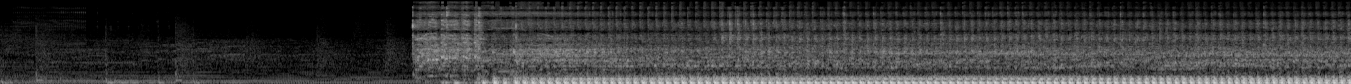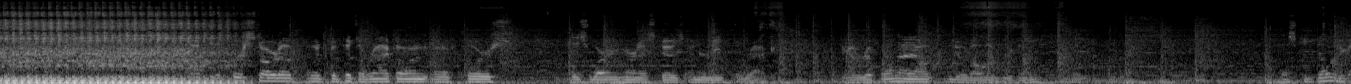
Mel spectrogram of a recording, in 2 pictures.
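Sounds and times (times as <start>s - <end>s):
engine cranking: 4.1s - 16.1s
engine idling: 4.1s - 16.1s.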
